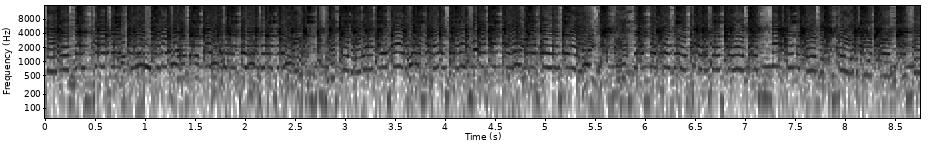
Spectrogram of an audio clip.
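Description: A nadaswaram playing a wavering, heavily ornamented melody over a fast, dense drum beat in live folk dance music.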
